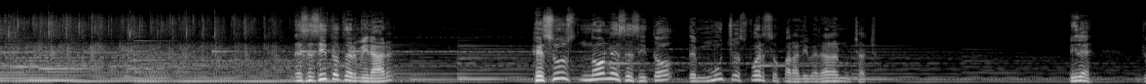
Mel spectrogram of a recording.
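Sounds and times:
audience applauding loudly: 0.0s - 3.9s
speech: 3.0s - 4.0s, 5.3s - 8.9s, 10.7s - 11.4s.

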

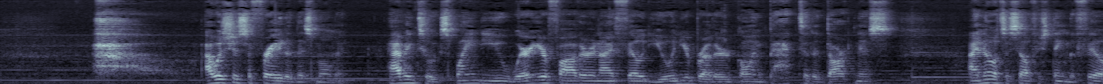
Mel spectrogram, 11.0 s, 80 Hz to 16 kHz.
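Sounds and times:
woman taking a long laboured breath: 0.0s - 2.0s
speech: 2.0s - 9.0s, 9.7s - 11.0s.

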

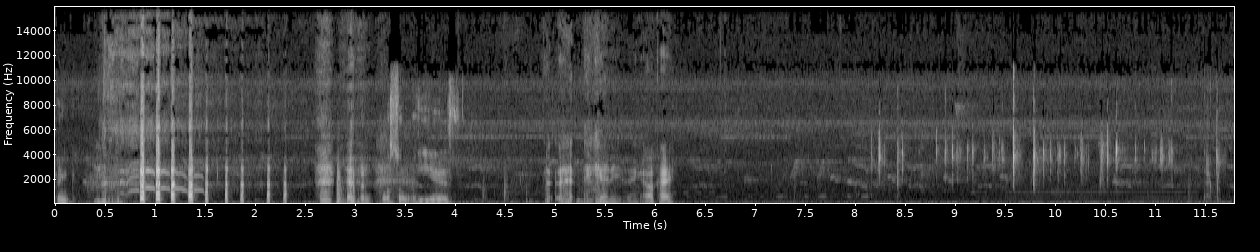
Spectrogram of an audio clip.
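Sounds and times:
speech: 0.0s - 0.9s, 2.9s - 4.1s, 5.0s - 6.3s
steady low hum: 0.0s - 11.7s
laughter: 0.4s - 3.4s, 4.9s - 5.6s
typing on a computer keyboard: 8.2s - 11.6s.

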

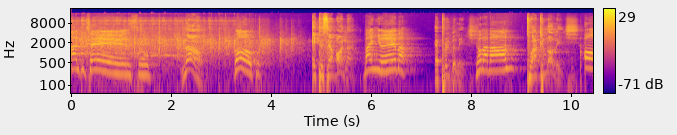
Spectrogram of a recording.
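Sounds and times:
speech: 0.0s - 4.0s, 4.8s - 10.4s
crowd clapping steadily: 0.0s - 5.5s.

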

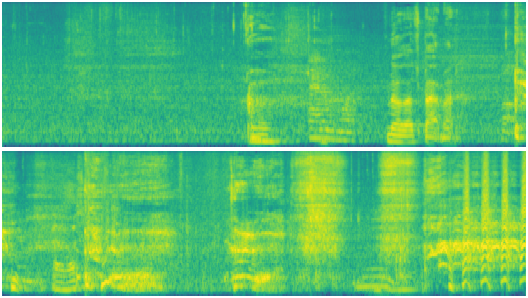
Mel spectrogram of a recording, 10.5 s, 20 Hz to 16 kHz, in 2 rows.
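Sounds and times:
speech: 2.4s - 8.3s
person coughing in rough, phlegmy bursts: 6.0s - 6.8s
laughter: 9.4s - 10.4s.

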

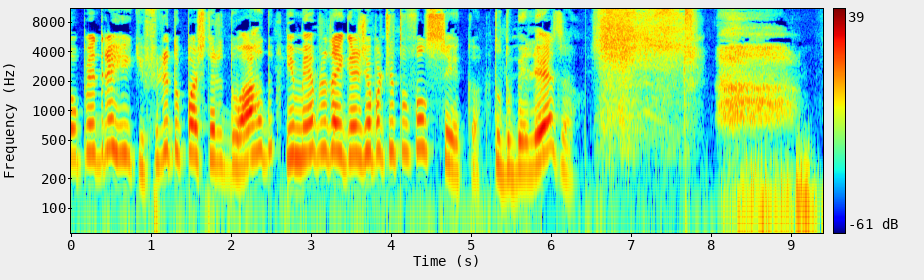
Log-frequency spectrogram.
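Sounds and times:
speech: 0.0s - 6.9s
deliberate loud breathing: 6.5s - 9.2s.

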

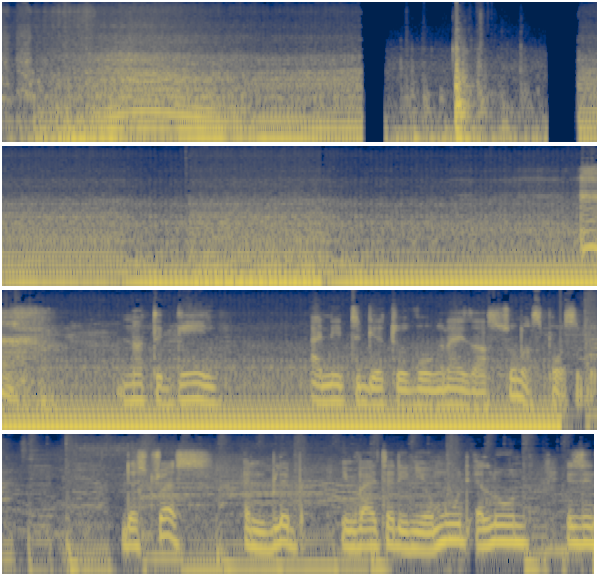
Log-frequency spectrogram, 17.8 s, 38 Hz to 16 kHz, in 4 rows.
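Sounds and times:
car engine revving, cranking and idling: 0.0s - 2.7s, 3.9s - 14.2s
speech: 10.1s - 13.6s, 14.3s - 17.8s.

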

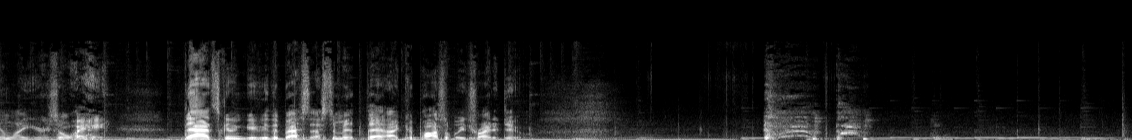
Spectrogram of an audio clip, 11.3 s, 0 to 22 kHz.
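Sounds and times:
speech: 0.0s - 5.4s
steady soft music: 0.0s - 11.3s
harsh throaty allergy coughs: 7.6s - 8.8s.

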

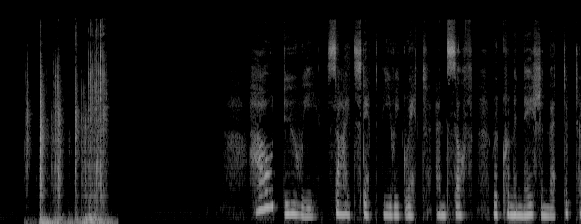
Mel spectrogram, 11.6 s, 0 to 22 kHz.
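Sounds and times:
keys turning in door locks: 0.5s - 2.3s
speech: 5.1s - 11.6s.

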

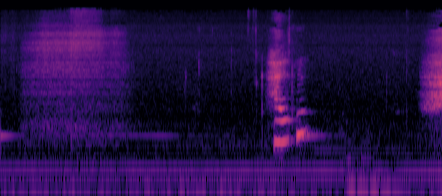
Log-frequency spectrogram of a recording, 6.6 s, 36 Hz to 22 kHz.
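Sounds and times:
steady low hum: 0.0s - 4.0s, 4.6s - 6.6s
slow deep inhale through the nose: 0.3s - 2.1s, 6.3s - 6.6s
speech: 4.1s - 4.8s.

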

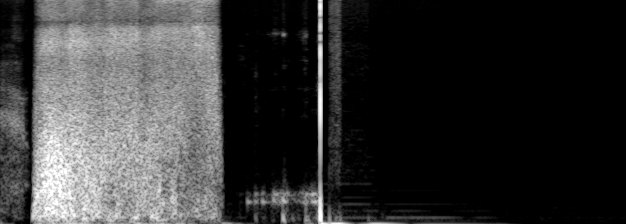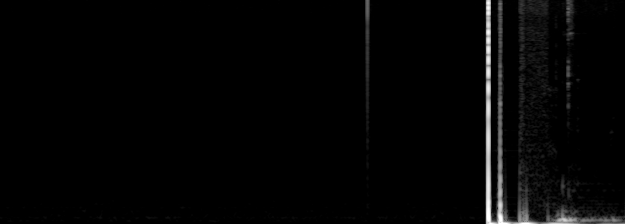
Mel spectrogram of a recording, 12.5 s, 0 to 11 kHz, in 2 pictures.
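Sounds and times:
breathy wind noise from air blown onto a microphone: 0.3s - 2.2s.

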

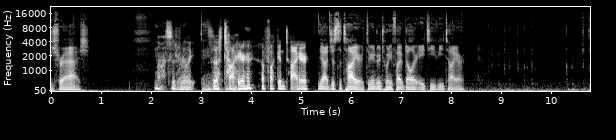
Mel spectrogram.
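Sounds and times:
speech: 0.0s - 0.8s, 2.1s - 8.3s
typing on a computer keyboard: 8.2s - 10.7s.

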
